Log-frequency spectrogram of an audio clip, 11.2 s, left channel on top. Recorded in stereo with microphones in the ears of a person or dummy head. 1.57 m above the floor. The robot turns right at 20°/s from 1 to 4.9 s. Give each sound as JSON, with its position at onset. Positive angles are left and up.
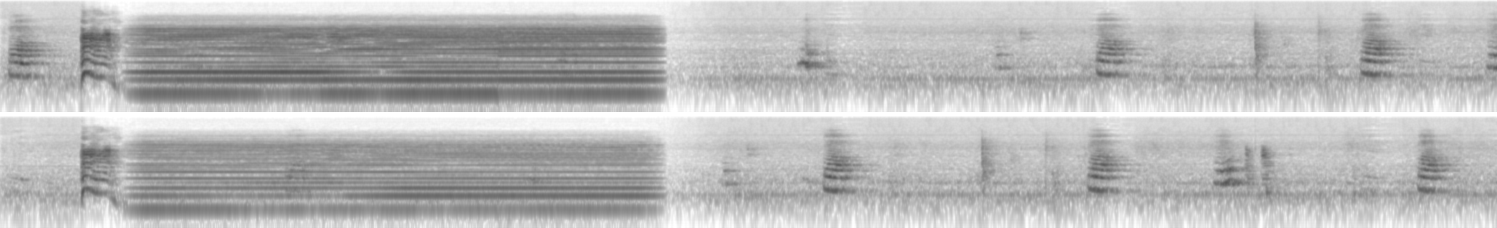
{"t": 0.6, "sound": "laughter", "side_deg": 20, "distance_m": 0.8}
